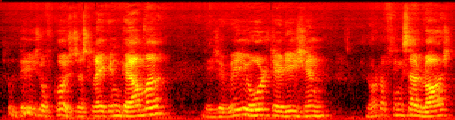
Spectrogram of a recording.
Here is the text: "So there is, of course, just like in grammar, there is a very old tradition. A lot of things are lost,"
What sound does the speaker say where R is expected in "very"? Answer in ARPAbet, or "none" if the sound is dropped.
R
